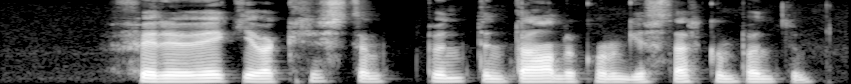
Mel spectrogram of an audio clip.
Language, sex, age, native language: Icelandic, male, 20-29, Icelandic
